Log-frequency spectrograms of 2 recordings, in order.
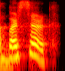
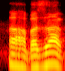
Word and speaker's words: berserk: yeah, berserk. Bazar. Actually, the pronunciation is Berserk. Bazak, na?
